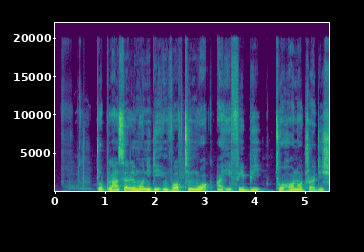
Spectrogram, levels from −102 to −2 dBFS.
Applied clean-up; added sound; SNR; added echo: none; none; none; none.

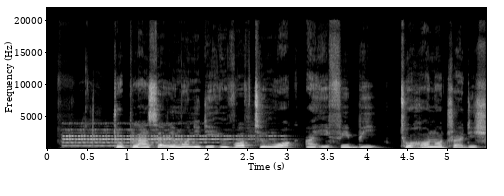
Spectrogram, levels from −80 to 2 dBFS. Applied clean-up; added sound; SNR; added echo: classical method log-MMSE.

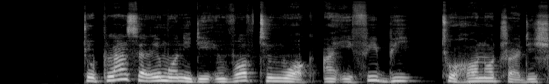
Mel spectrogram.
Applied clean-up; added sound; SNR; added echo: neural mask model DeepFilterNet 3.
